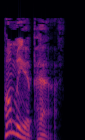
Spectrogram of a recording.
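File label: "homoeopath", British English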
